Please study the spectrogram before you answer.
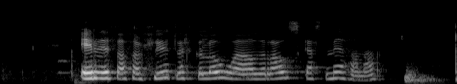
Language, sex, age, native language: Icelandic, female, 13, Icelandic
